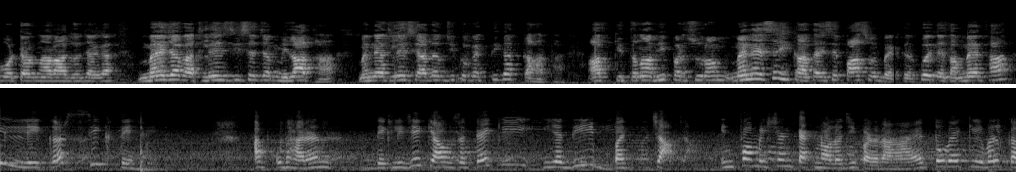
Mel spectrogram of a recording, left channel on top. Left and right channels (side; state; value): both; different; correlation 0.00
